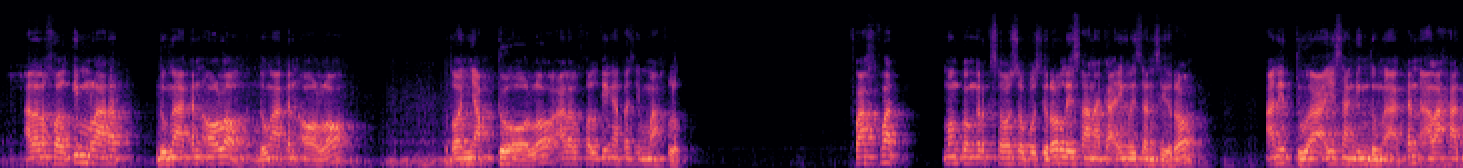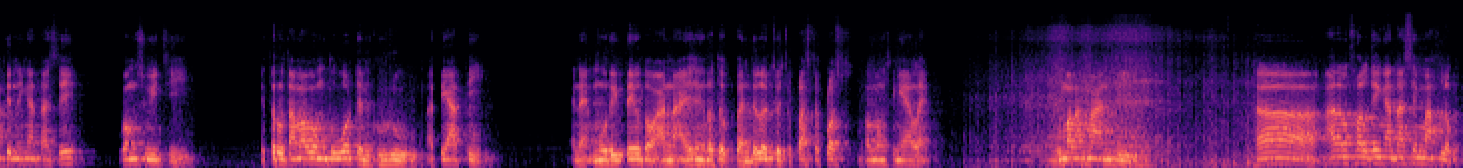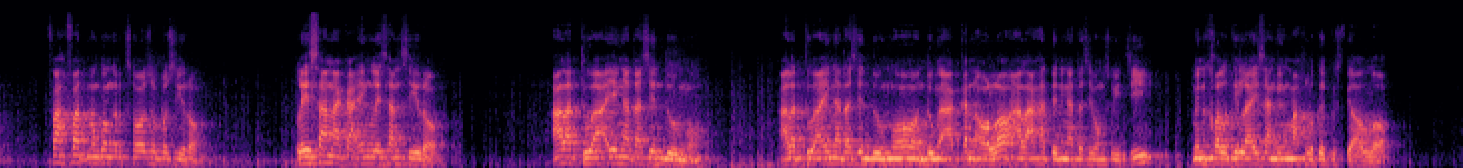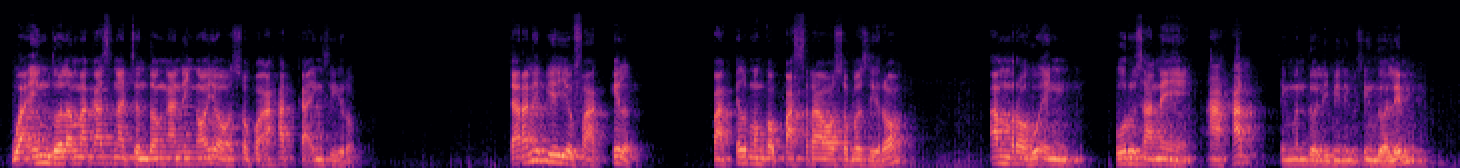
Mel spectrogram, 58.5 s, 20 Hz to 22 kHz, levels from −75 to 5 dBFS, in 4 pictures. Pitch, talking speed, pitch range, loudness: 135 Hz, 130 wpm, 120-145 Hz, -17 LUFS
